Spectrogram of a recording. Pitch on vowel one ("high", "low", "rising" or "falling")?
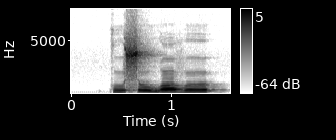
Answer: high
